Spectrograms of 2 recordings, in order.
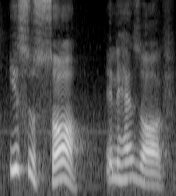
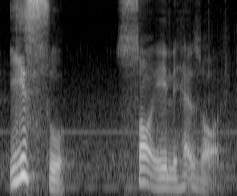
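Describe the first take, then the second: First: There is a pause after 'só'. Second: There is a pause after 'isso'.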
